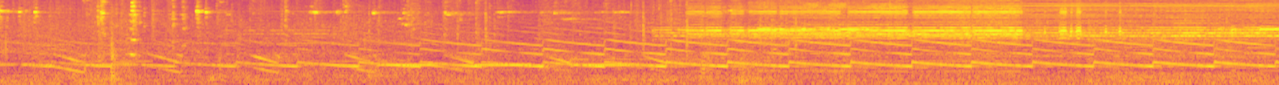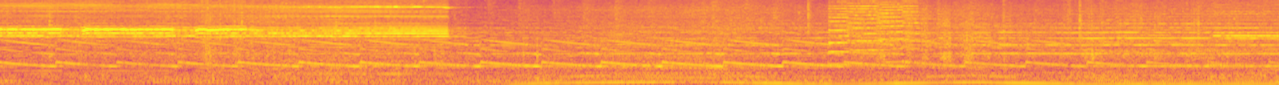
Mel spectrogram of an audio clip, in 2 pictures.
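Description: Ambulance siren sounding a fast, repeating falling sweep, about two to three sweeps a second. Near the end a low hum rises and falls alongside it.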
